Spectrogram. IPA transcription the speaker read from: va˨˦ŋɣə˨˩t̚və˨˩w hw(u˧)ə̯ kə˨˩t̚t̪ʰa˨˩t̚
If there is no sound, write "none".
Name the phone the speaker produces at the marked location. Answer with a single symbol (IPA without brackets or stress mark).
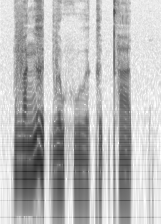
u˨˩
